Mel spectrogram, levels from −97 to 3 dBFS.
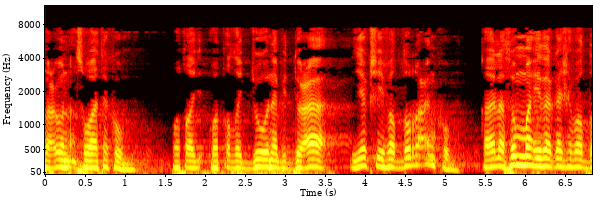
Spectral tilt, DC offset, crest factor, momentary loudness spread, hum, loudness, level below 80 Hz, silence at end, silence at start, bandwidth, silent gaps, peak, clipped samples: -7 dB/octave; under 0.1%; 18 dB; 10 LU; none; -19 LUFS; -32 dBFS; 0 s; 0 s; 7.8 kHz; none; -2 dBFS; under 0.1%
